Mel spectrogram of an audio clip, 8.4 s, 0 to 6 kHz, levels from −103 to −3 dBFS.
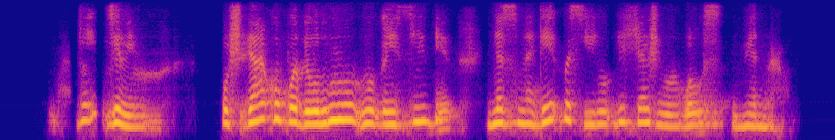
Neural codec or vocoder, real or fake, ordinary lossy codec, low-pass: codec, 16 kHz, 0.5 kbps, FreqCodec, larger model; fake; Opus, 32 kbps; 5.4 kHz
